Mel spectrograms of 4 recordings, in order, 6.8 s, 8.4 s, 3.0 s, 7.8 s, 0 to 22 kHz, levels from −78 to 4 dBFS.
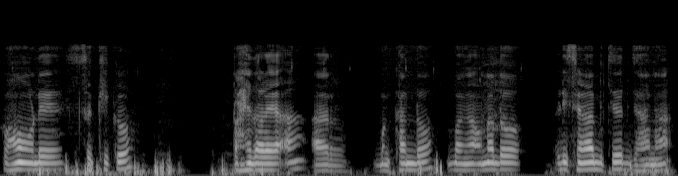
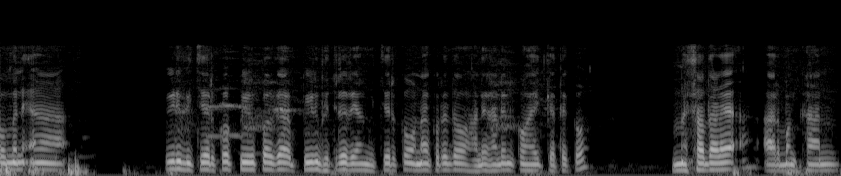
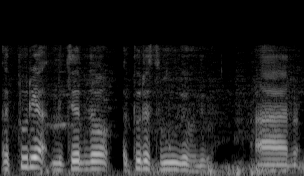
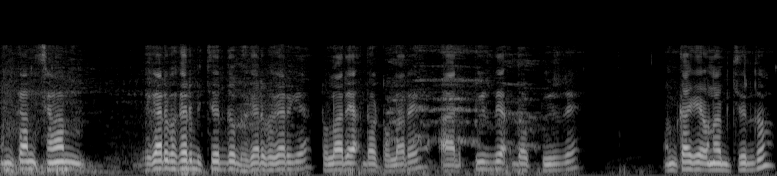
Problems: background sounds at intervals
